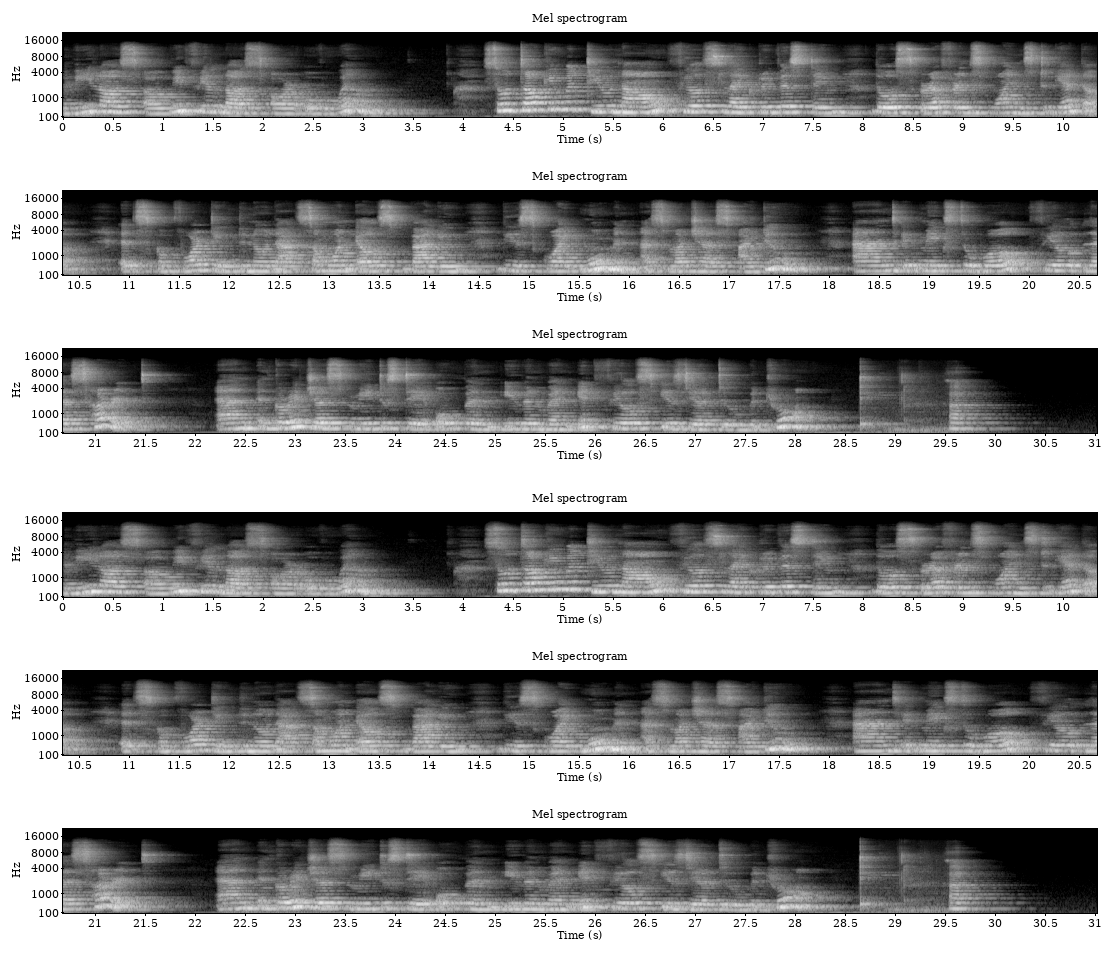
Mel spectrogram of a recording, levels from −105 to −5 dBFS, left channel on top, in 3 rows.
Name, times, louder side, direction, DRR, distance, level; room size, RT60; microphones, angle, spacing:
voice 1, 0.0-3.2 3.9-17.7 18.2-21.3 22.2-28.2 29.2-29.4, left 1 dB, 40° left, -4 dB, 0.8 m, -27 dB
voice 2, 28.6-29.6, right 1 dB, 10° right, 0 dB, 0.5 m, -38 dB
5.4 x 2.1 x 2.9 m, 0.92 s
head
